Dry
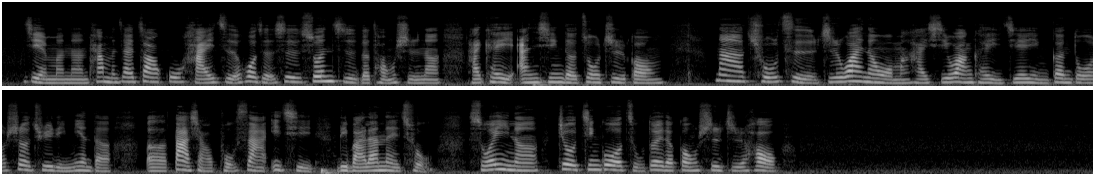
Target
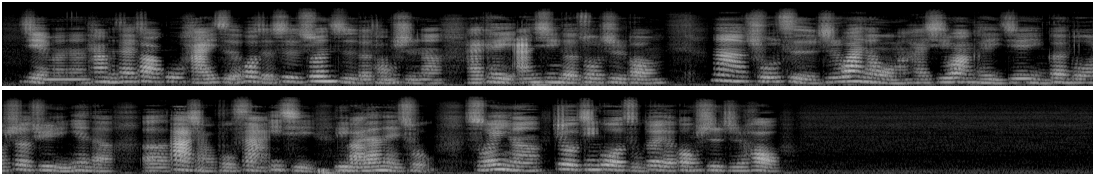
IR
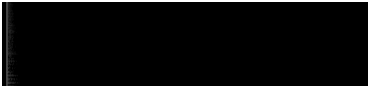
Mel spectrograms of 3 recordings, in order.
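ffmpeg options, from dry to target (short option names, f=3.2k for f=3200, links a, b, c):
-af "afftfilt=real='re':imag='-im':win_size=4096:overlap=0.75,crystalizer=i=7.5:c=0,volume=3dB"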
